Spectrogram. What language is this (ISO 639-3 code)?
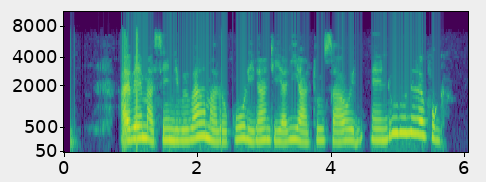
lug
